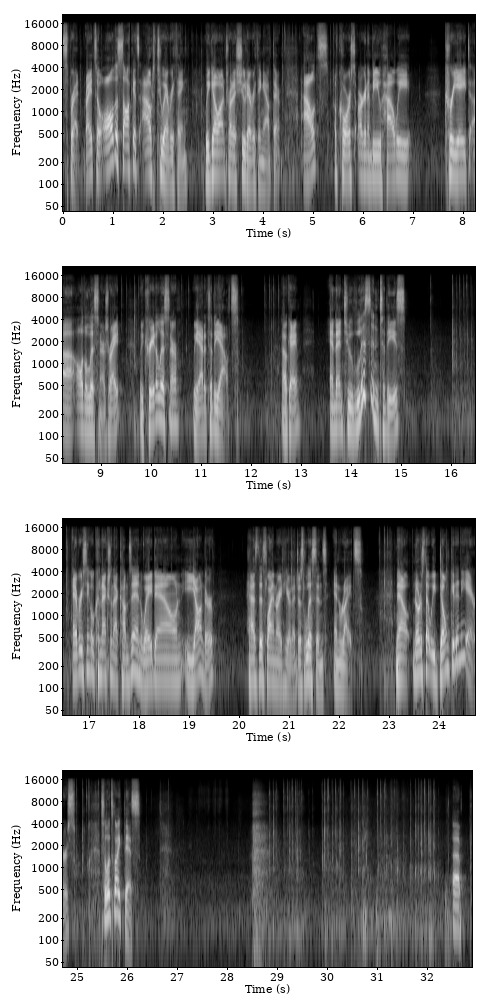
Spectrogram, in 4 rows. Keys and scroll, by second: 0.0-5.3 typing, 6.4-12.3 typing, 15.2 typing, 15.9 ctrl+d, 16.0 ctrl+d, 16.2 ctrl+d, 16.4 ctrl+d, 16.6 ctrl+d, 17.0 ctrl+d, 18.1 ctrl+d, 19.2 ctrl+d, 19.2-25.3 typing, 22.8 ctrl+c, 24.9 ctrl+c, 29.7-32.9 typing, 32.7 Tab.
